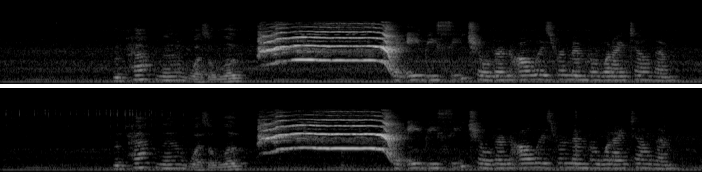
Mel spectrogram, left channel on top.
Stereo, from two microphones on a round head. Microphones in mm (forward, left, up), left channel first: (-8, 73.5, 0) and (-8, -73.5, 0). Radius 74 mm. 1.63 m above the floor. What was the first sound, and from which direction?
A man speaking, 5° right (ahead or behind).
